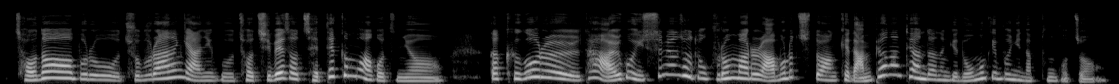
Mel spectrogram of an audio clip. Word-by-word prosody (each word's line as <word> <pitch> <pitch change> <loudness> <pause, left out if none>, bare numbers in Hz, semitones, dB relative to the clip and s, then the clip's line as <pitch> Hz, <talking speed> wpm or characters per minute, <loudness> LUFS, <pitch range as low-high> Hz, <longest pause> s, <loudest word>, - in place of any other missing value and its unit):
전업으로 230 -4 +3
주부를 220 +4 -2
하는 305 +5 +2
게 285 - 0
아니고 180 -3 -4
저 190 +2 -2
집에서 245 +7 +2
재택근무 360 - -2
하거든요. 165 -4 -3 0.4
그러니까 255 0 -1
그거를 270 - +2
다 305 +5 0
알고 240 +9 +2
있으면서도 380 - -2
그런 260 +3 +2
말을 260 -5 +3
아무렇지도 260 - 0
않게 195 0 -2
남편한테 400 - -1
한다는 230 -9 +1
게 180 - -5
너무 180 +10 -1
기분이 245 -7 -3
나쁜 165 +1 -9
거죠. 125 +4 -10
235 Hz, 365 characters per minute, -24 LUFS, 185-290 Hz, 0.4 s, 전업으로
